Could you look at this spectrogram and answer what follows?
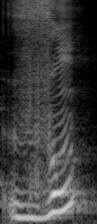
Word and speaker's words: vont: Ils vont. It is a on sound with a silent T.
